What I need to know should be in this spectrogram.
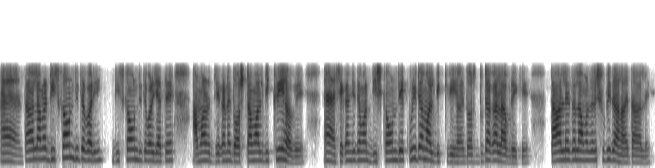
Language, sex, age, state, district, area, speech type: Bengali, female, 30-45, West Bengal, Darjeeling, rural, conversation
